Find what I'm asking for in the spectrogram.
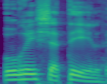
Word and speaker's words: Uri Shatil: So my name is Ori Shatil.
